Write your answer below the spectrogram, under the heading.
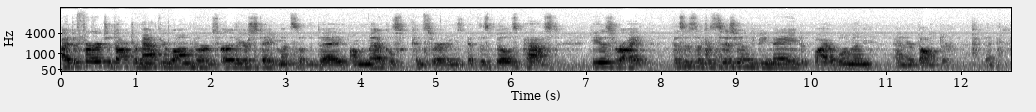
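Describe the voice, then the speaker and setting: A woman with a very deep, low voice speaks at a moderate pace with big swings in loudness, amid noticeable background noise and audible room echo. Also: ordinary pitch variation. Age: 60s. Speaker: retired art teacher giving public testimony. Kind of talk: prepared testimony at a legislative hearing. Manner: formal.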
